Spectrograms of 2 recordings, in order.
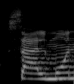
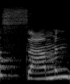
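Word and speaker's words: salmon: rule follow हो गया सालमन नहीं इसको समान पढ़ेंगे एक तरह की मछली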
